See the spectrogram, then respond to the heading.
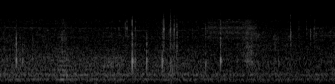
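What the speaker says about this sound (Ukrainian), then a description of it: "Працюють і гудуть на жовті акації" Honeybees work yellow acacia blossoms in an old unsprayed orchard, their steady faint hum punctuated by brief louder buzzes as individual bees pass close, with no voices.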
